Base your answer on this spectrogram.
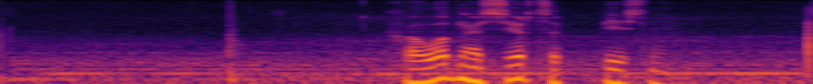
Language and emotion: Russian, neutral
